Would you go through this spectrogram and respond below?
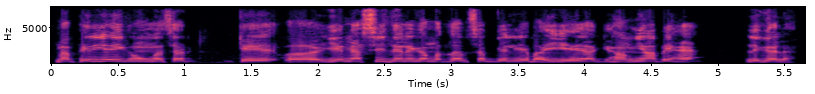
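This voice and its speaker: High-voiced Pakistani man, earnest and pleading. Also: fairly even intonation, moderate pace, darkish tone, no echo. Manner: earnest, pleading, frequent check-in tags. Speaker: YouTube channel host. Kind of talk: conversational advice to viewers.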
